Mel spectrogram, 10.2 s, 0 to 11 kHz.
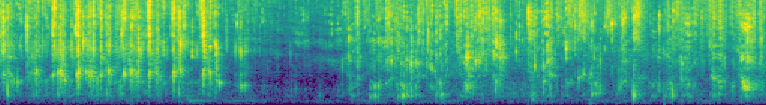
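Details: Pit bull named Doggy working through a whole raw chicken indoors, on an Insta360 ONE R: wet, sticky crunches and crackling bites, a near-silent pause of about a second in the middle, then steady chewing resumes.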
